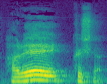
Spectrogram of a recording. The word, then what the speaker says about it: Krishna: In Krishna, both syllables are short because there's no long vowels. The R in is short and the A in schna is short. So there's, by the way, there's no I sound.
